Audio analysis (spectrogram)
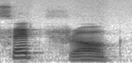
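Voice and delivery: usual speaking voice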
